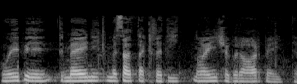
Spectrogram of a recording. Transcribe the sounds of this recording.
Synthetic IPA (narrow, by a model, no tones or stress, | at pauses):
ʊɪbɪd̪̥əɾmɛɪniɡməsalt̪ɛkχləd̪iːnɔɛɪnʃʏbəɾɑːɾb̥ɛɪt̪ːə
